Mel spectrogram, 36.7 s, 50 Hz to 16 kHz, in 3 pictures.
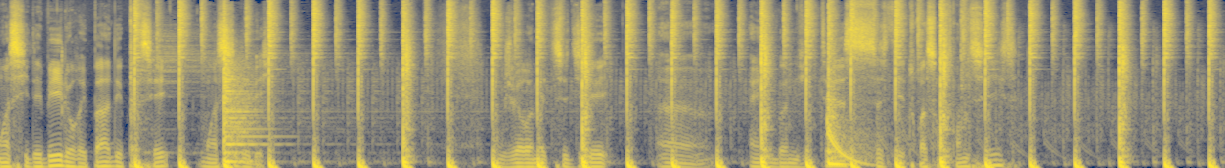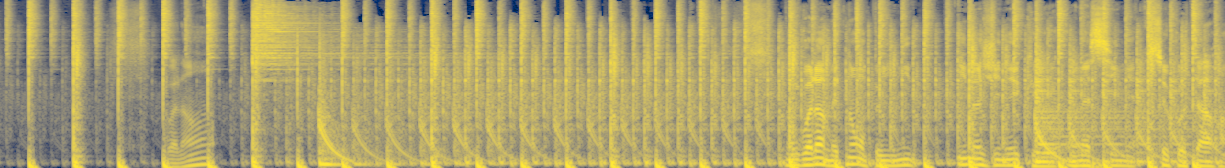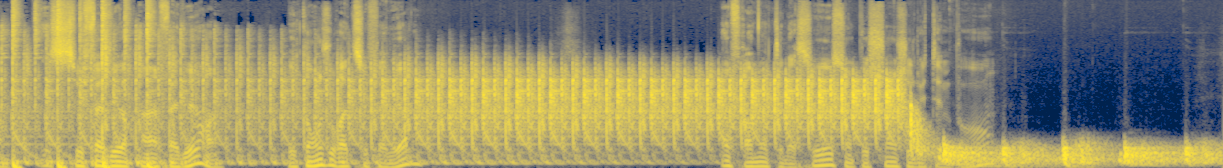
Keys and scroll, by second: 1.3 space, 9.0 3, 9.4 6, 9.6 Return, 26.1 space.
